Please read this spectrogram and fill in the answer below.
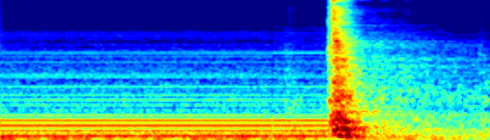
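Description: Steady electrical hum with a buzzing stack of overtones from the high-voltage supply charging a Marx bank. Near the end a sudden short, loud burst of noise cuts in, after which the hum drops away.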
